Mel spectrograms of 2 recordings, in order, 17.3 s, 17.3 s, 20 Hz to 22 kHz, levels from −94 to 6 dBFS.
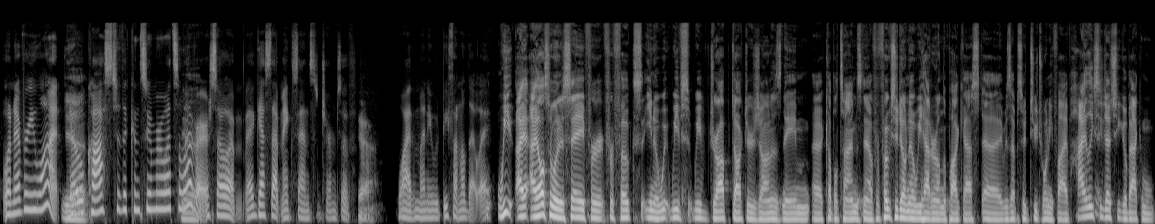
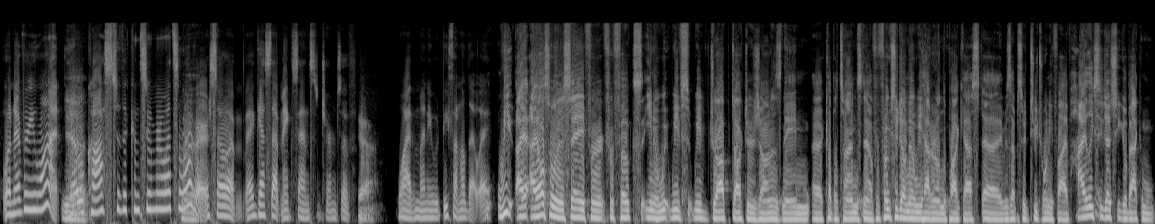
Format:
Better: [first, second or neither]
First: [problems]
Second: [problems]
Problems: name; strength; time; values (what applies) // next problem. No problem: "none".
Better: first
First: none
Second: distortion; slight; 10 dB below the speech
